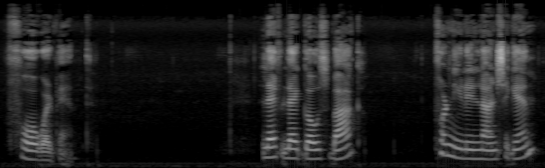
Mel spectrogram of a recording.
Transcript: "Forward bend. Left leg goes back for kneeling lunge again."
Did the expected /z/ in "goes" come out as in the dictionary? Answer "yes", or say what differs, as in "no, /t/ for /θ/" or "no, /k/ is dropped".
no, /s/ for /z/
